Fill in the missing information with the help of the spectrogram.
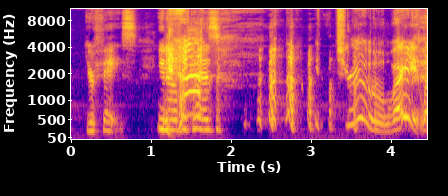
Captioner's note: laughing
